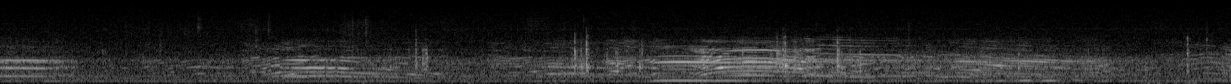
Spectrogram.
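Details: Red deer stags in Västmanland, Sweden, 2010, fighting over hinds, roar in deep, drawn-out groans that rise and fall, rival males competing during the rut; Red deer (Cervus elaphus).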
